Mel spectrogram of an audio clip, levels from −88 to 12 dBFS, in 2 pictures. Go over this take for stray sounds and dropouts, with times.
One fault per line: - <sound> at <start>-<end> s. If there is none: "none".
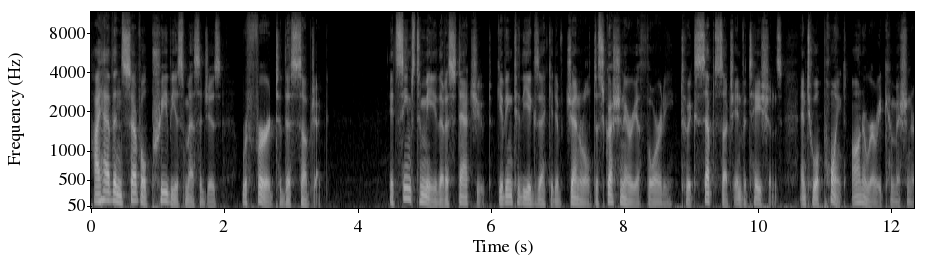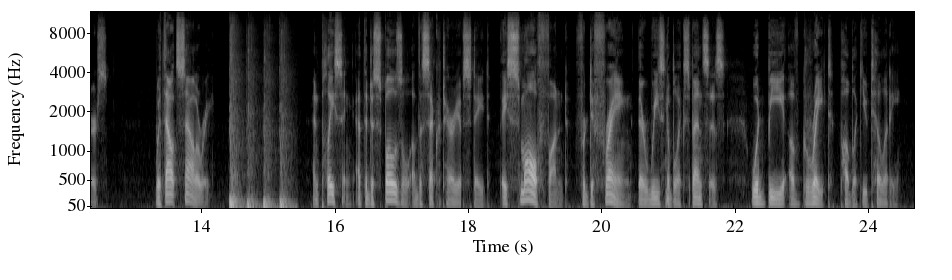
- thud at 14.4-15.5 s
